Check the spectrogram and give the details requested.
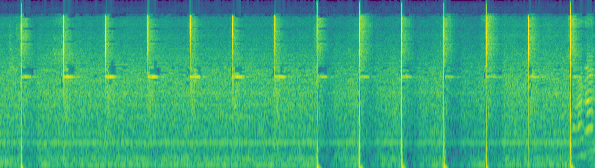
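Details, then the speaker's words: Sharp, crisp snaps at roughly two per second over low room hum during a woman's second laser tattoo removal treatment with an ATV laser on a numbed tattoo; each snap is the laser light hitting the ink pigment. "so what you're hearing that snap is the light hitting that pigment"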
